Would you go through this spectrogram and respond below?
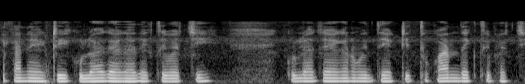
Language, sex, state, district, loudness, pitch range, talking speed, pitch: Bengali, female, Assam, Hailakandi, -16 LUFS, 145-150 Hz, 150 wpm, 145 Hz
